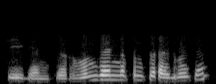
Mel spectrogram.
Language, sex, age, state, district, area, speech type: Marathi, male, 30-45, Maharashtra, Washim, urban, conversation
